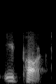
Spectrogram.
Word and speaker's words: Epoch: The Epoch, I think it's pronounced Epoch Times. Uh, some people say Epic, but it's pronounced it's spelled E P O C H Times.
